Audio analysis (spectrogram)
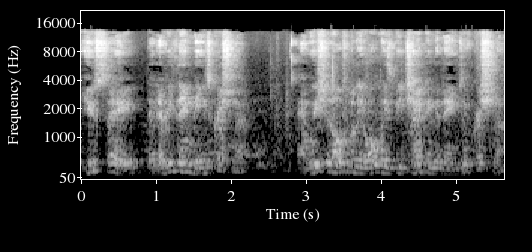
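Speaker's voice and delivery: ordinary talk, nothing marked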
